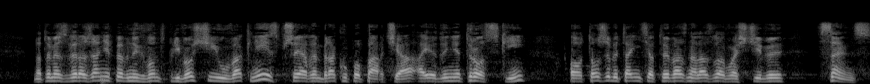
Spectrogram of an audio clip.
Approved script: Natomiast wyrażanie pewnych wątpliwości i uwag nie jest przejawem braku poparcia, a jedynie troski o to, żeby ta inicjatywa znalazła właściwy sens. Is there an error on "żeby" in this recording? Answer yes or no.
no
